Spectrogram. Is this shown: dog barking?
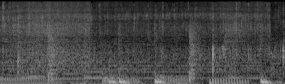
no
